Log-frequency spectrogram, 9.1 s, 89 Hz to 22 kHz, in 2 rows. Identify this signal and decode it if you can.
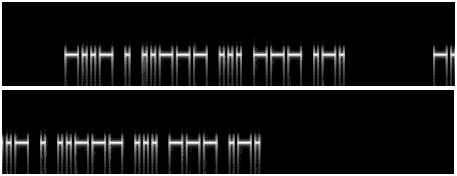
Morse code, heard as a keyed tone, about 28 wpm, 700 Hz. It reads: XE2SOR XE2SOR
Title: DXCC-100 Call Signs - 6 Characters - Repeated 2x - 28wpm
